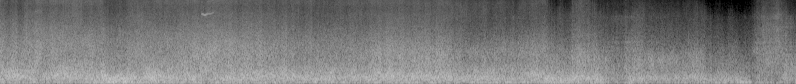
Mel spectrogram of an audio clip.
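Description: Wind rushing hard over the microphone of a skier's camera during a fast downhill run, mixed with the hiss of skis sliding on packed snow. The rushing eases about twelve seconds in as the skier slows.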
